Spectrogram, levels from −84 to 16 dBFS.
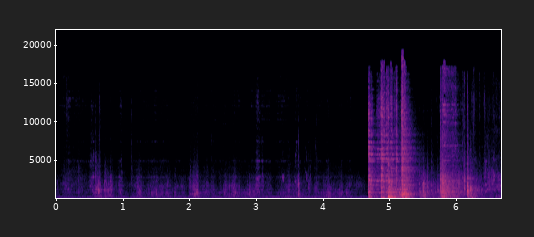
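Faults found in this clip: Damaged data in a compressed stream, 0.94 to 0.98 s: brief blip lasting about 30 ms. Probable component is the decoder input. Corrupt or lost bytes get misdecoded, and the decoder loses frame sync until it finds the next header. On a spectrogram this shows as a narrow smeared vertical streak. On the waveform it appears as an abrupt discontinuity against the surrounding signal.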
